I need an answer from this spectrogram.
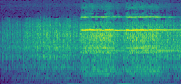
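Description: A telephone rings in a radio studio as listener calls come in: a steady, bright high ringing tone starts about a second in and holds to the end over background hiss.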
